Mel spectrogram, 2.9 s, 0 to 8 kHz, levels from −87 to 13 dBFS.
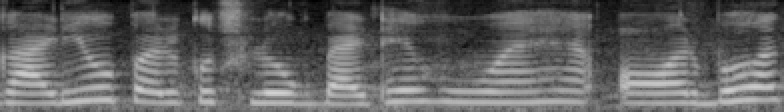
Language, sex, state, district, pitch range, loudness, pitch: Hindi, male, Madhya Pradesh, Bhopal, 260-295 Hz, -15 LUFS, 280 Hz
